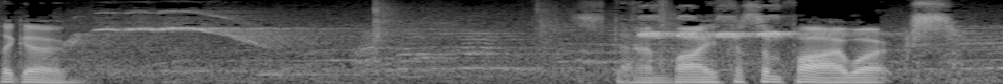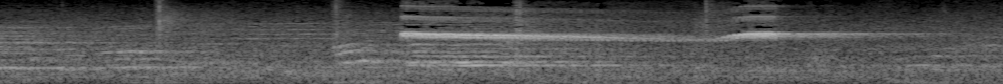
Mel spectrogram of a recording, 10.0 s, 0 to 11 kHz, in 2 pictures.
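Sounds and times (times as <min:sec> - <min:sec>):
referee's whistle long blast: 0:07.0 - 0:09.4.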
